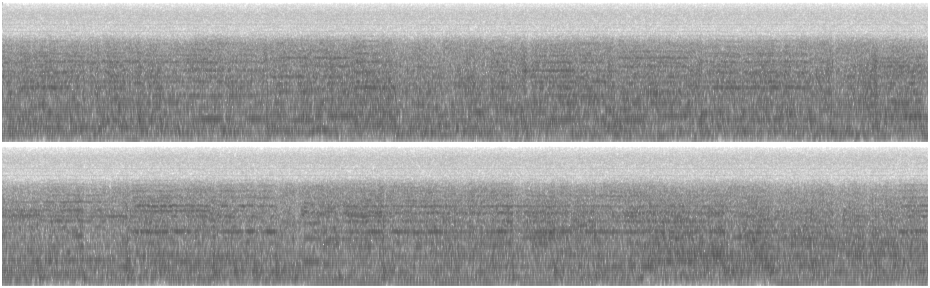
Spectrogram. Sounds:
Music, Funny music

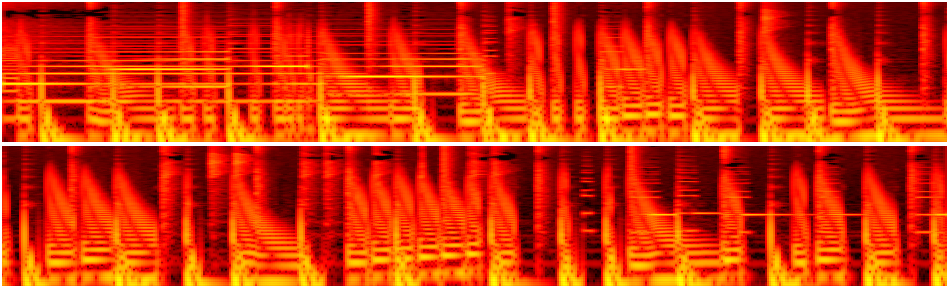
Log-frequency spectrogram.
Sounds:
Music, Jingle (music)

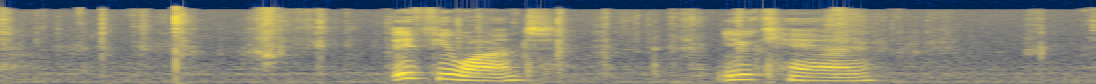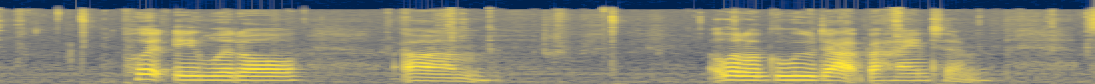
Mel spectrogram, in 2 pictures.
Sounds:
inside a small room, Speech

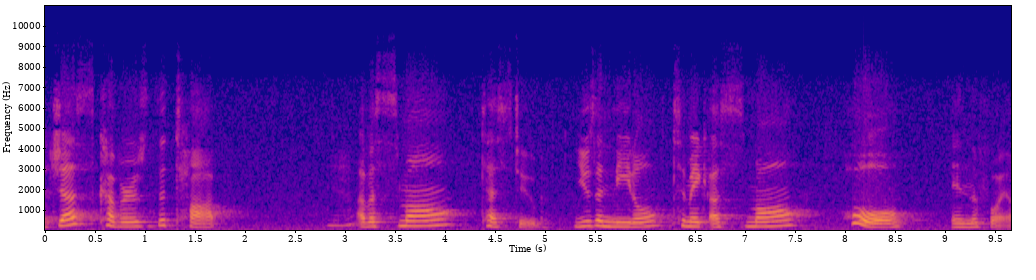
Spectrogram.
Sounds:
Speech

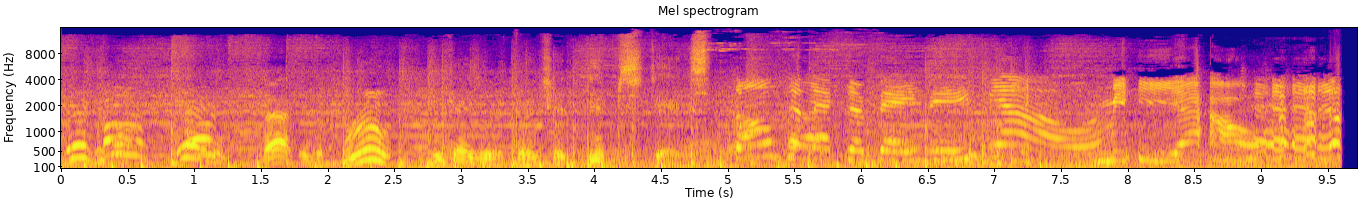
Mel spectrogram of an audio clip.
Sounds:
Speech, Music

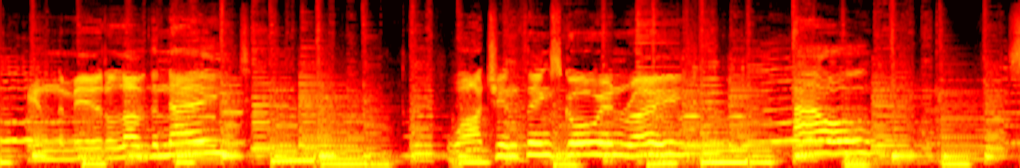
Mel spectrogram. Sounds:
Music

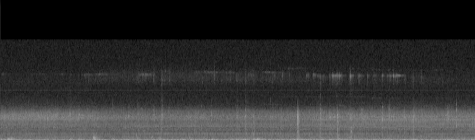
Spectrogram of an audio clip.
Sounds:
Water

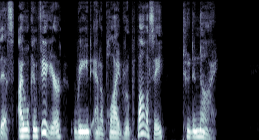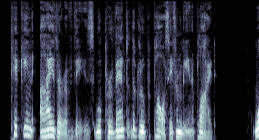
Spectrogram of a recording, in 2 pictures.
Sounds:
Speech

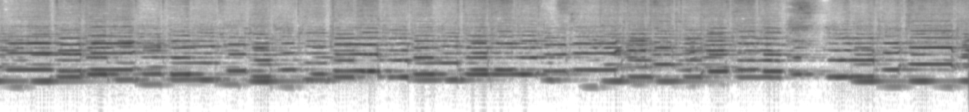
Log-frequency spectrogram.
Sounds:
Music

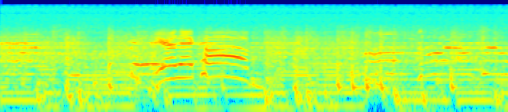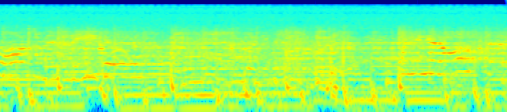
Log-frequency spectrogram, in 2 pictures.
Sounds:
Music, Speech, Female singing

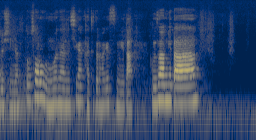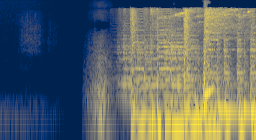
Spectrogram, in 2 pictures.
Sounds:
running electric fan

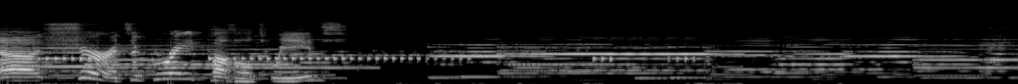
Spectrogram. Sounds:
Speech, Music

